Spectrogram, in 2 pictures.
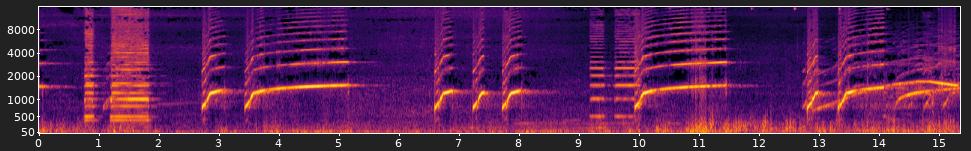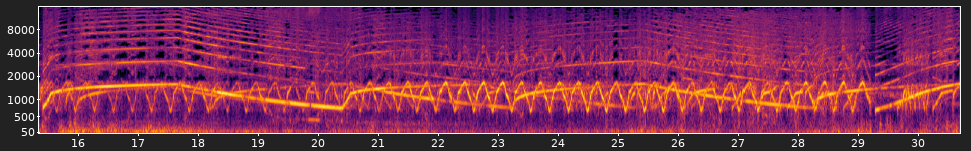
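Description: Police car sirens giving short rising whoops, broken by a few horn honks; from about halfway, several cruisers' sirens wail and yelp together, overlapping continuously as the procession passes close by.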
